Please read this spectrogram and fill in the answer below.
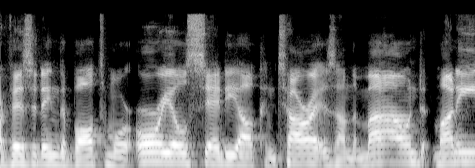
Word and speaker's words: Alcantara: Yeah, it's Alcantara. Yep. And he's got 3 syllables there. So you get that first one right.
